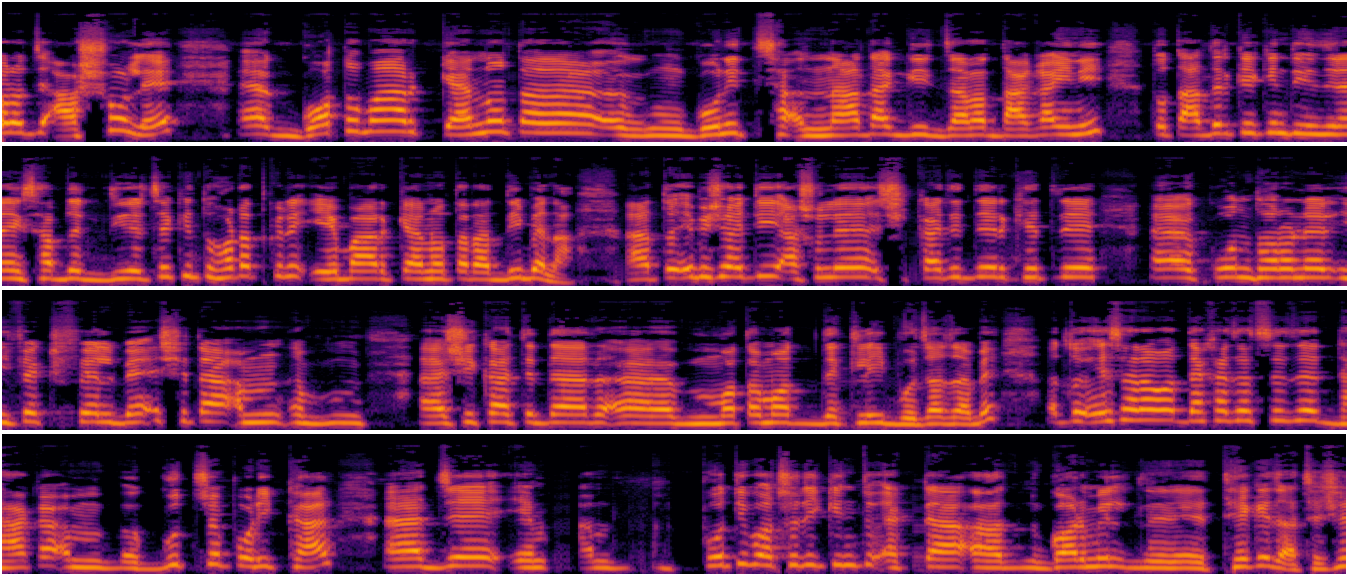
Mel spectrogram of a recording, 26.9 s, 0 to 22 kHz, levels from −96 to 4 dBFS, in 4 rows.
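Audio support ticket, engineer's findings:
Noise suppressor applied to music or sounds, whole clip. Level breathes by a few dB as held material and tails are read as noise and pulled down, attacks passing. Speech-tuned suppression left in the path. Audible pumping and thinning.

Sound cut by the noise suppressor at 0.85, 5.51, 9.58, 11.75, 12.2, 15.27, 21.82 and 23.3 s, each a fraction of a second. Steady portions sink by about 11 to 20 dB, deepest at 0.85 and 23.3 s. Suppressor gain clamping sustained content.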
